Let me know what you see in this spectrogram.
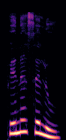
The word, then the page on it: ಪೆನ್ಸಿಲು: pensilu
